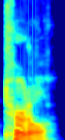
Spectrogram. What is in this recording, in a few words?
"turtle", pronunciation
